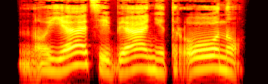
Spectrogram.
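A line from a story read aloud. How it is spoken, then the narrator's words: Hoarse. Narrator (Russian): хрипло продолжил Ивар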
